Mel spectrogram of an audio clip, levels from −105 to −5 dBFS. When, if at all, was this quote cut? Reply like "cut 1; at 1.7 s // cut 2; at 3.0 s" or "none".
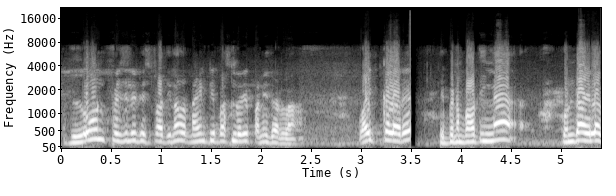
cut 1; at 3.6 s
